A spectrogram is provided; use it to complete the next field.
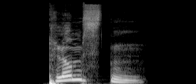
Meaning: inflection of plumpsen: 1. first/third-person plural preterite 2. first/third-person plural subjunctive II
- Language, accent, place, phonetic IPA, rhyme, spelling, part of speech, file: German, Germany, Berlin, [ˈplʊmpstn̩], -ʊmpstn̩, plumpsten, verb, De-plumpsten.ogg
